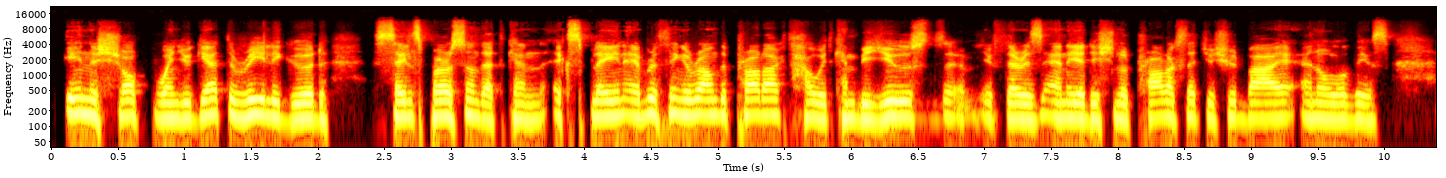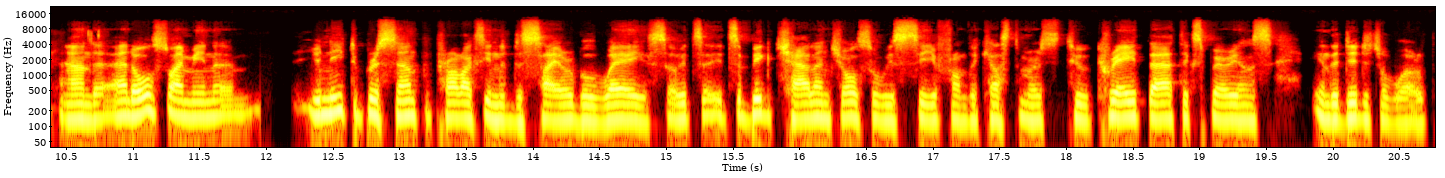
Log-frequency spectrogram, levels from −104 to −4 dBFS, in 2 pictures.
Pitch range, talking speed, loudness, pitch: 135-160 Hz, 210 wpm, -20 LUFS, 145 Hz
